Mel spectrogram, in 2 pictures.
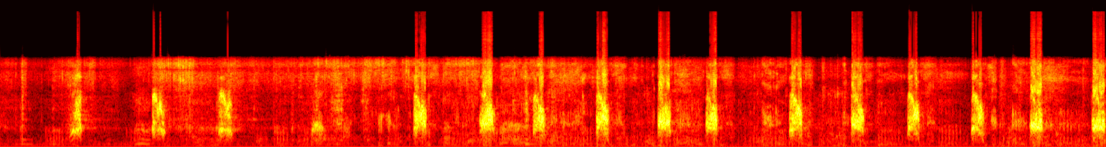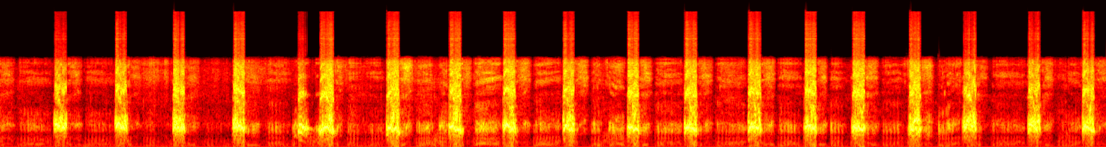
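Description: Tan pit bull-type dog barking repeatedly at an opossum, short barks about once a second at first, coming faster and louder from about halfway on.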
